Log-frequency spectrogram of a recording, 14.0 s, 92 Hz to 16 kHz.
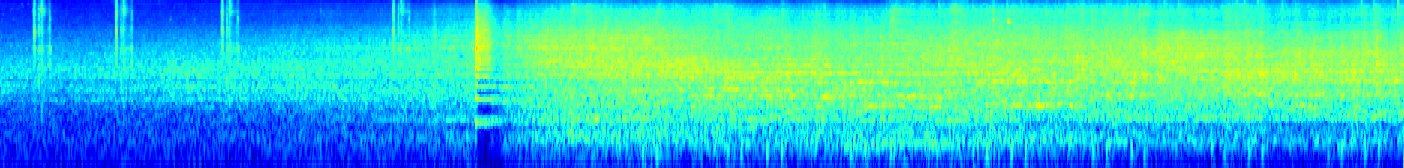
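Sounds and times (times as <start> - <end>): approaching train noise: 0.0 - 14.0
train horn toot: 4.7 - 5.2.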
